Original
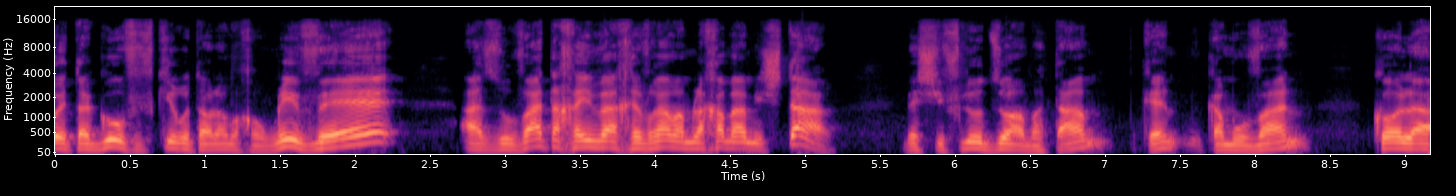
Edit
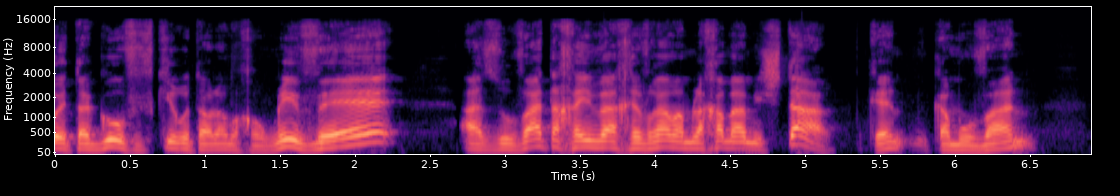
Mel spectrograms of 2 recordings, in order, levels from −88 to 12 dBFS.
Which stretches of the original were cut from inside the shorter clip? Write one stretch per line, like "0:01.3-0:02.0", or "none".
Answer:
0:05.3-0:07.1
